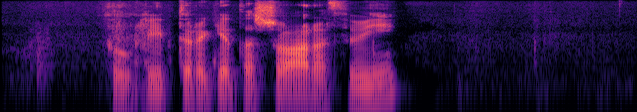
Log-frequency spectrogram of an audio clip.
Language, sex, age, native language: Icelandic, male, 40-49, Icelandic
